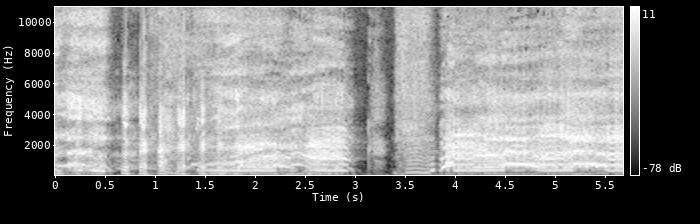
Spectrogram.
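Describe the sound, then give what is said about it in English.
A voice imitates someone screaming underwater: a drawn-out, wavering, gurgly wail with stuttering bursts at the start, a brief break midway, then a loud, sustained, strained yell, unaccompanied. “That's just how do you scream underwater?”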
